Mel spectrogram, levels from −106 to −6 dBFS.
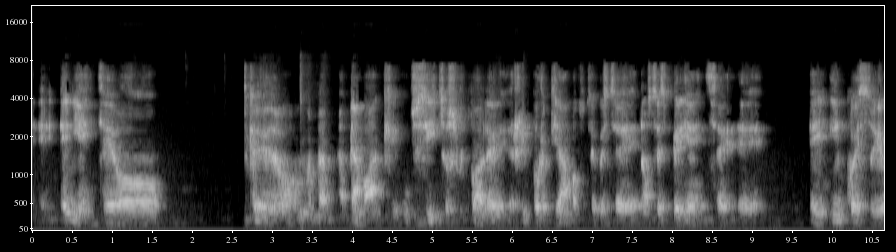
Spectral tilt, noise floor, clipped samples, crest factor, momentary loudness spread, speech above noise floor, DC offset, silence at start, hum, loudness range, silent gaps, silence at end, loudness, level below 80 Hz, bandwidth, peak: -1 dB/octave; -89 dBFS; under 0.1%; 20 dB; 9 LU; 52 dB; under 0.1%; 0 s; none; 3 LU; none; 0 s; -36 LUFS; -86 dBFS; 8.6 kHz; -18 dBFS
